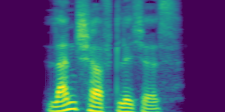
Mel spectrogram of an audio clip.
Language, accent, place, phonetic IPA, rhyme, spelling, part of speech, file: German, Germany, Berlin, [ˈlantʃaftlɪçəs], -antʃaftlɪçəs, landschaftliches, adjective, De-landschaftliches.ogg
- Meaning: strong/mixed nominative/accusative neuter singular of landschaftlich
